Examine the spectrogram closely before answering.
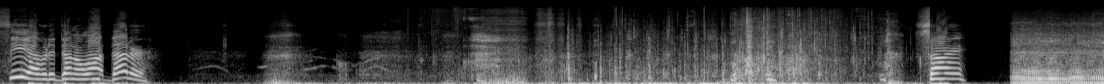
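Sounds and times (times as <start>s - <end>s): rustling through dry brush: 2.4s - 9.2s
scraping on rocky ground: 3.2s - 10.1s
rocks clattering: 3.4s - 10.0s.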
